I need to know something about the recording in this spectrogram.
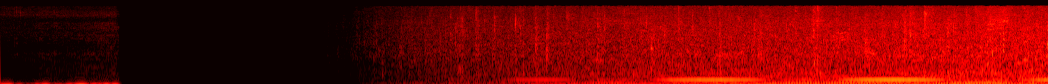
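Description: After a brief silence, steady rain fades in as a dense, even hiss that grows louder and continues to the end, with a low droning hum underneath.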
